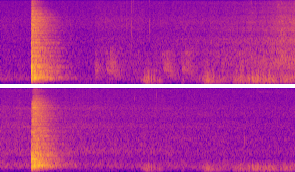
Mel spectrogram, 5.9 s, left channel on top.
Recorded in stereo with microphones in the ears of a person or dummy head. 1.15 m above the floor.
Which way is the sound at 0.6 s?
60° left (ahead or behind).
